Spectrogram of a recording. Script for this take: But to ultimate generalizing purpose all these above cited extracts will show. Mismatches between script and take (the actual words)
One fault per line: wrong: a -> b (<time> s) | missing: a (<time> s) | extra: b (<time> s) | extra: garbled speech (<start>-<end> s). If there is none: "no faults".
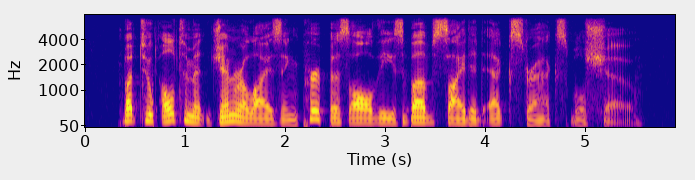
no faults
